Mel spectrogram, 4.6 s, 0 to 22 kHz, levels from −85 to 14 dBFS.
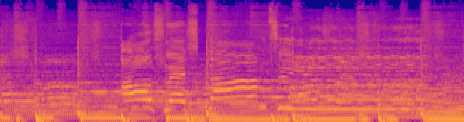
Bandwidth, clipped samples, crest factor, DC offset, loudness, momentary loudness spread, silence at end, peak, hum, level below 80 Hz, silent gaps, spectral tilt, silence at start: over 20 kHz; under 0.1%; 12 dB; under 0.1%; -12 LUFS; 5 LU; 0 s; 0 dBFS; none; -18 dBFS; none; -4.5 dB/octave; 0 s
